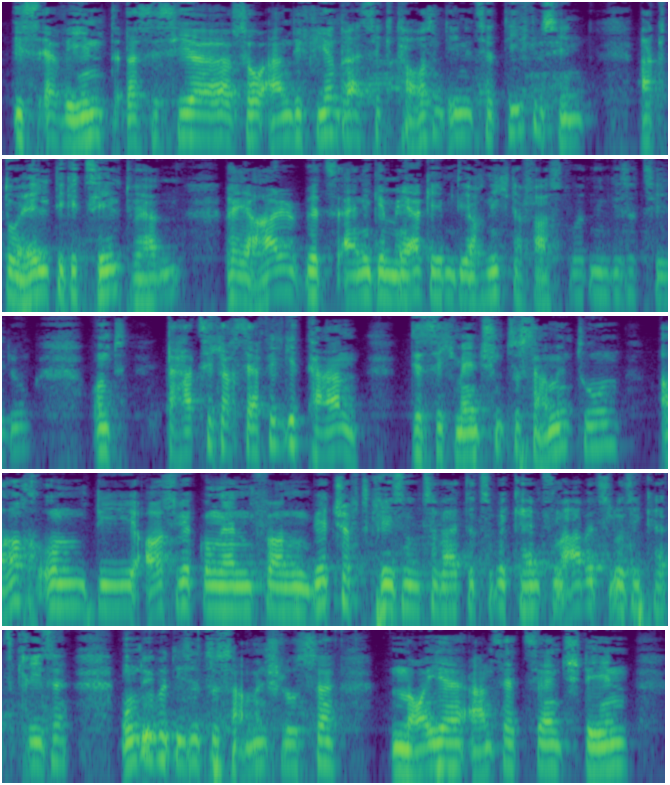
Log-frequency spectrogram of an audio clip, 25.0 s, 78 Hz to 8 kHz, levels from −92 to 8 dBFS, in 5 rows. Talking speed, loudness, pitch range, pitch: 145 wpm, -20 LUFS, 125-140 Hz, 135 Hz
